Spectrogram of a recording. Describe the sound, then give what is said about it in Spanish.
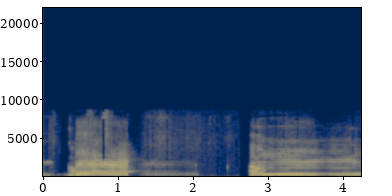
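A voice makes a loud, rough, growling vocal burst, then a softer low drone, and after a short pause holds a steady, sustained hum at one pitch, demonstrating humming, making vibrations with the mouth. No words are spoken. “Consiste en emitir vibraciones con la boca sobre los genitales de tu pareja.”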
